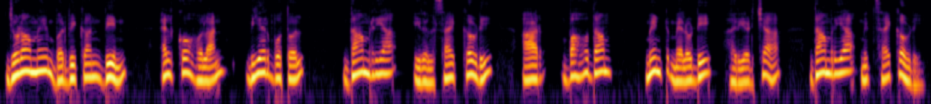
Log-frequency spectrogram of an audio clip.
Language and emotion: Santali, neutral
